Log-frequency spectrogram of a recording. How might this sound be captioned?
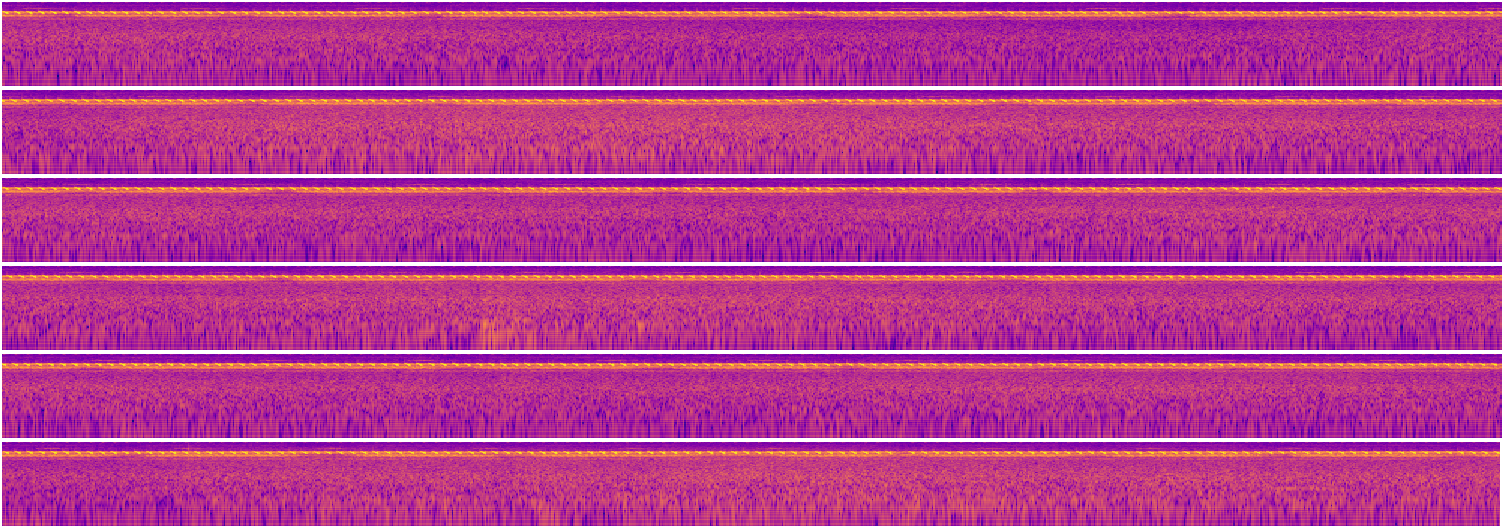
Soundscapes > Nature
Evening ambient sound recorded in front of a house near the beach in Goa, India. Crickets chirp steadily while distant sea waves roll in the background. Calm, tropical, and peaceful—ideal for coastal or nature scenes.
